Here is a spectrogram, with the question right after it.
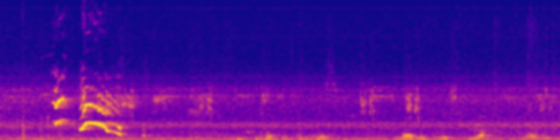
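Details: A four-week-old Dogo Canario puppy lets out a loud, high, sliding whine that drops sharply in pitch, followed by softer low murmuring sounds and faint whimpers against a quiet background.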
